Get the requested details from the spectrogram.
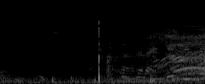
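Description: A cricket bat strikes a ball far off outdoors.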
